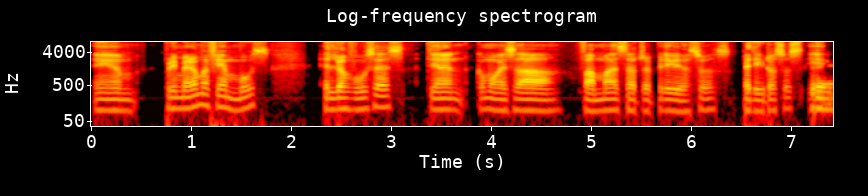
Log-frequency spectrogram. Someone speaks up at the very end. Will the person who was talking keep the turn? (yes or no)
yes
